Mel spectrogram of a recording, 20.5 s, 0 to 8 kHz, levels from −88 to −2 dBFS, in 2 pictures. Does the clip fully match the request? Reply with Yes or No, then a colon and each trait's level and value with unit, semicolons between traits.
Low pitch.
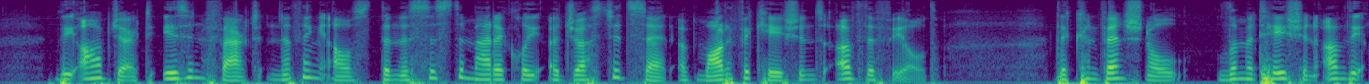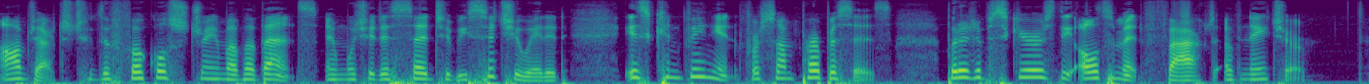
No: high, 190 Hz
